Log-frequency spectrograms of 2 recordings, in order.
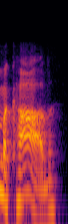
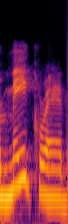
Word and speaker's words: macabre: The guy who did Macabre, which was a great movie. We pronounce that macabre. Or May Crab, as my art teacher once said to me.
